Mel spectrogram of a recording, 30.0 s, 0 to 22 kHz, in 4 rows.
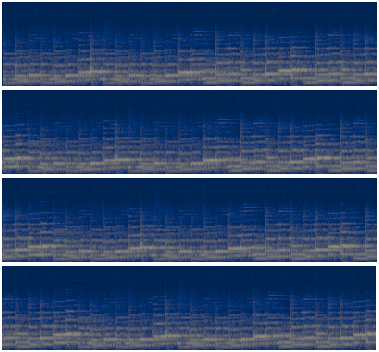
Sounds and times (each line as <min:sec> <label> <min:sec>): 0:00.0 piano 0:29.9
